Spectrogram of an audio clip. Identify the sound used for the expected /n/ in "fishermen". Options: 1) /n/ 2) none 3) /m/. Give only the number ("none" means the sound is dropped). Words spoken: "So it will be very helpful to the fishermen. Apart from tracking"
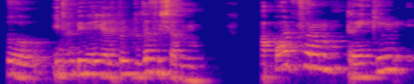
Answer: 2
